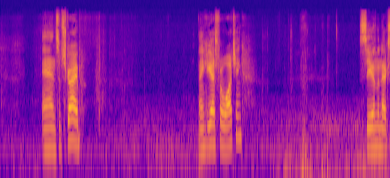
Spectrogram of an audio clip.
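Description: A young man talks close up in short bursts, outdoors.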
